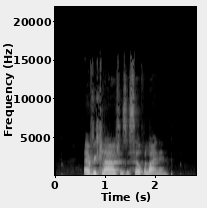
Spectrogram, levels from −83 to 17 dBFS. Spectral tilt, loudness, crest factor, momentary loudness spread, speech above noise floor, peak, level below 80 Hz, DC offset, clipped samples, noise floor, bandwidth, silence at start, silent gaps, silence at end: -5.5 dB/octave; -17 LUFS; 16 dB; 16 LU; 47 dB; -2 dBFS; -60 dBFS; under 0.1%; under 0.1%; -64 dBFS; 15.5 kHz; 0.6 s; none; 0.6 s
